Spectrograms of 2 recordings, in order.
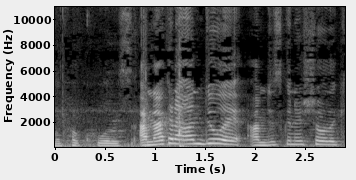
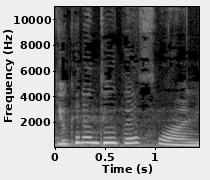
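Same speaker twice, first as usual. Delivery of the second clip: higher, sing-song mock of her brother; mocking imitation; 7 semitones higher, 3 dB louder than usual. Sister mocking her brother's words to the camera, teasing sing-song. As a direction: parrot him back teasingly, a touch higher. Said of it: "He's like".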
